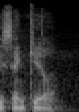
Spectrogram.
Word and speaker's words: Sang-gil: Which I always thought was kill, K-I-L, mm. But as we all have now learned that the K's and the G's are very similar, so yeah, so I'm pronouncing it more the gil, I guess. Lee Sang-gil.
